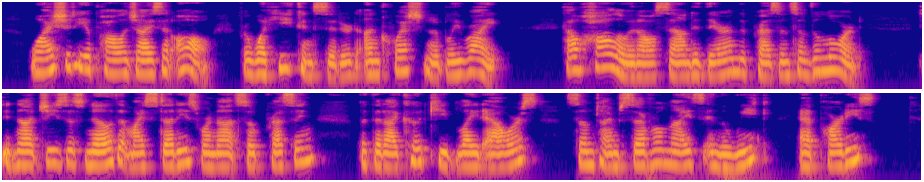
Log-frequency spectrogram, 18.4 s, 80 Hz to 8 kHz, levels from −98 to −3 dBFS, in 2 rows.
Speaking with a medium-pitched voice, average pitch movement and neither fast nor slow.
Yes: medium, 180 Hz; average, 3.5 semitones; average, 165 wpm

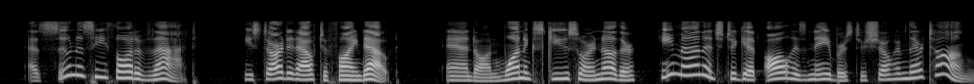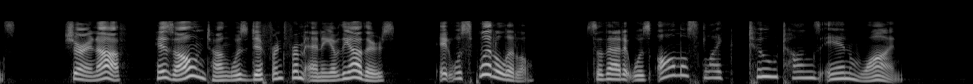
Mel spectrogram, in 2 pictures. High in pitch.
Yes: high, 245 Hz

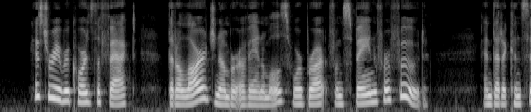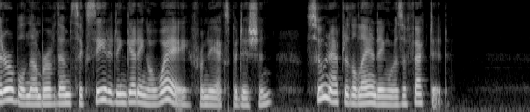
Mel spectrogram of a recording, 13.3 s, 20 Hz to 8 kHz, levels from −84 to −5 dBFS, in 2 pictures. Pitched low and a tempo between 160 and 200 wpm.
No: medium, 180 Hz; average, 165 wpm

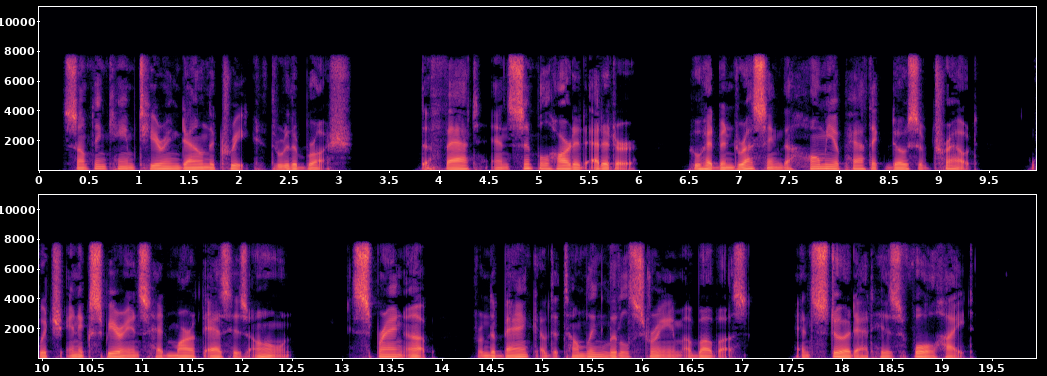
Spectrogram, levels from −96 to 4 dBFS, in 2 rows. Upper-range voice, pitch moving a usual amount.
No: low, 105 Hz; average, 3.4 semitones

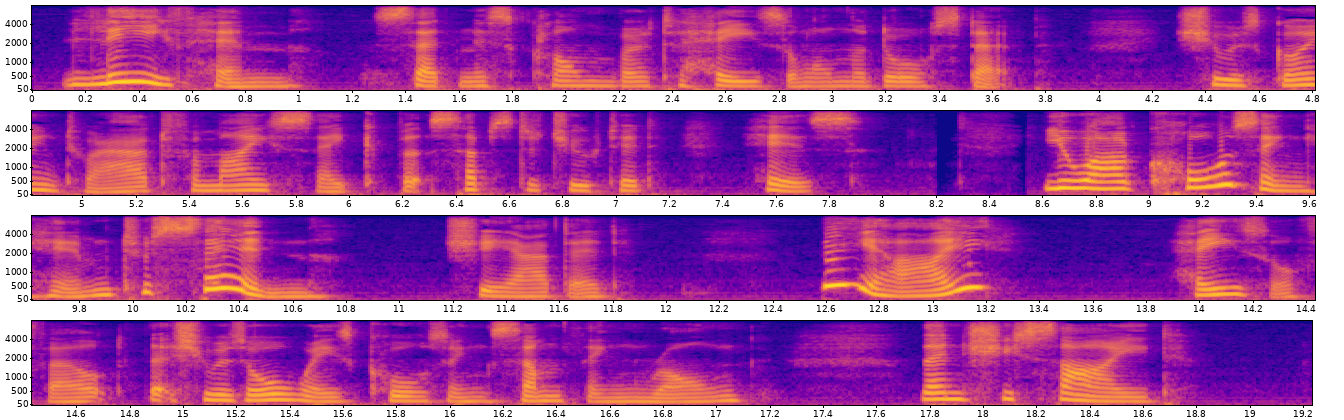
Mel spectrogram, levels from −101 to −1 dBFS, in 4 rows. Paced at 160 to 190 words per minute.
No: slow, 135 wpm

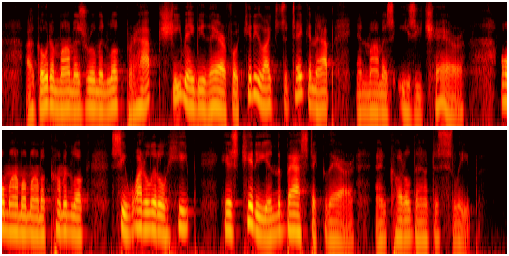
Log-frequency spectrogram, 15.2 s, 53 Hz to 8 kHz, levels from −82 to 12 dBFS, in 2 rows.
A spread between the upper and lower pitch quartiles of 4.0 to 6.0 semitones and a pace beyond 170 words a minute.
Yes: average, 4.4 semitones; average, 180 wpm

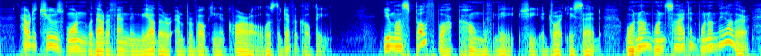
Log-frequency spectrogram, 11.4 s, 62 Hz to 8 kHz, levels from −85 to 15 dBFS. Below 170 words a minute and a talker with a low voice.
No: average, 180 wpm; low, 100 Hz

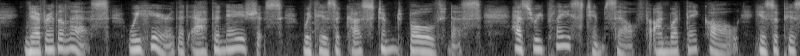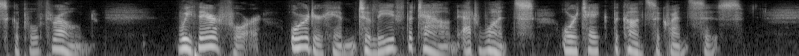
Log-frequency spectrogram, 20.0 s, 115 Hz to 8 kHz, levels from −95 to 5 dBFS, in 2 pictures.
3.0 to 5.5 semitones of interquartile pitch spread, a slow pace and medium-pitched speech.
Yes: average, 4.3 semitones; slow, 100 wpm; medium, 175 Hz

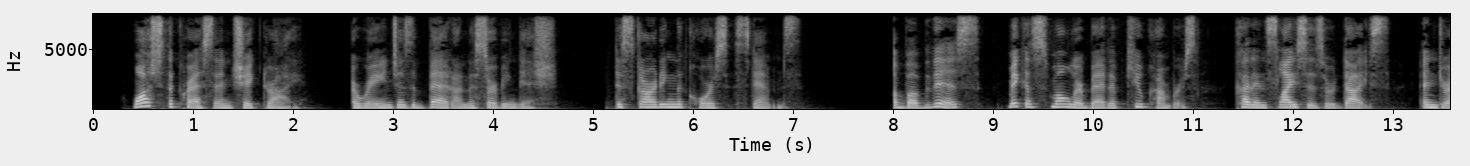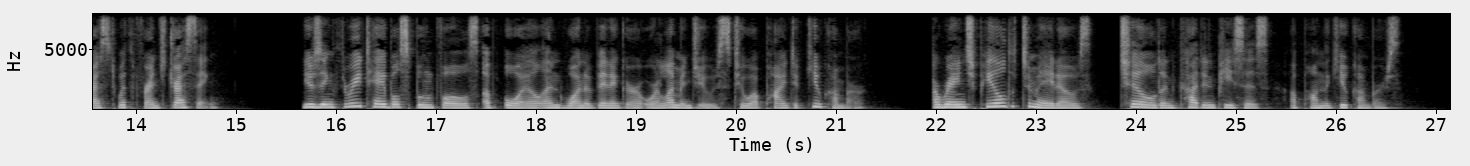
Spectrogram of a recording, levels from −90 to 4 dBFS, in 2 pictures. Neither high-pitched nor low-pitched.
Yes: medium, 180 Hz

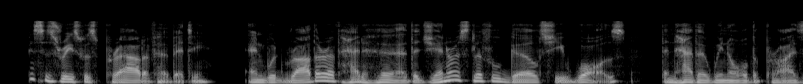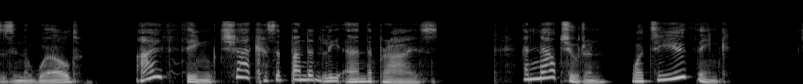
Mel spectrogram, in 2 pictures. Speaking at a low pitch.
Yes: low, 110 Hz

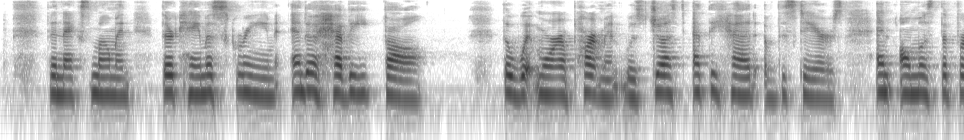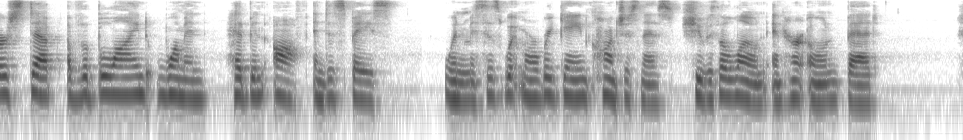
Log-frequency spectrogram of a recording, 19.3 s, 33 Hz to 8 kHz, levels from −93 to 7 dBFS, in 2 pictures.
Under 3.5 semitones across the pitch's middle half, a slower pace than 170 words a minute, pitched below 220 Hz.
Yes: average, 2.8 semitones; average, 150 wpm; high, 190 Hz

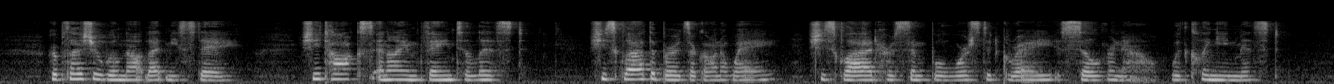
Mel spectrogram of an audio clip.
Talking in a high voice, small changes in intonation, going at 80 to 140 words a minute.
Yes: high, 205 Hz; narrow, 1.2 semitones; slow, 135 wpm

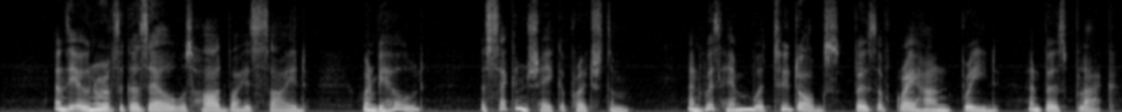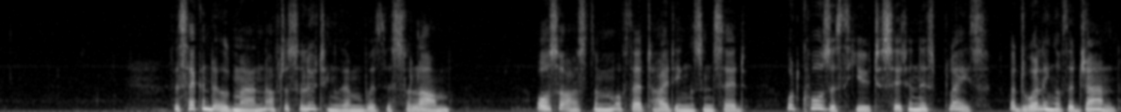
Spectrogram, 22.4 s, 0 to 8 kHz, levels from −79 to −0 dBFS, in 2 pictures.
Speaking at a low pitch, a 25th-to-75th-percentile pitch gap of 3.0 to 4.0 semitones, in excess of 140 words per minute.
No: high, 200 Hz; average, 3.4 semitones; average, 165 wpm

